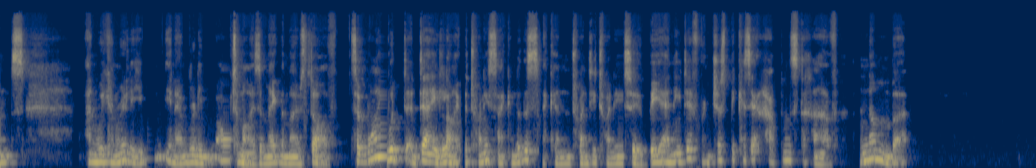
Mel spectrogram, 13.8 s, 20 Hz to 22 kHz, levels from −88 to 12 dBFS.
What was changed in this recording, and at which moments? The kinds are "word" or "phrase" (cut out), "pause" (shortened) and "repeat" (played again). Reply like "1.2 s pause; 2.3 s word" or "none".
none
